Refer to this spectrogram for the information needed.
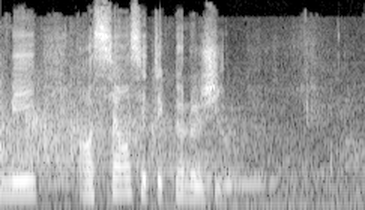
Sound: applause

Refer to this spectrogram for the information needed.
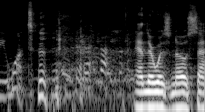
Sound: audience and chuckle

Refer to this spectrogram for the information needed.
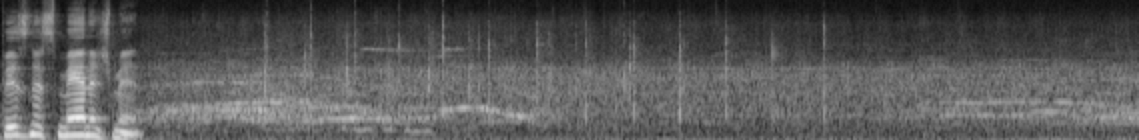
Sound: crowd clapping and cheering; band music

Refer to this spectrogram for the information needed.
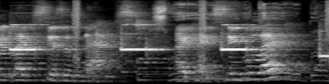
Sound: timer beeping

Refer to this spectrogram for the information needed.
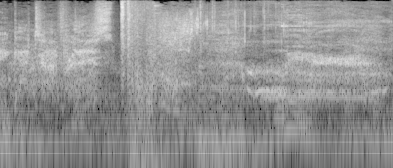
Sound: gunshot

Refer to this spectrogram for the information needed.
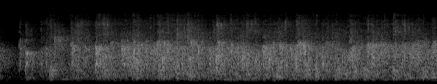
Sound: audience applauds

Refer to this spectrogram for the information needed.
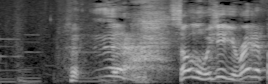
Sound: Mario groaning and sighing

